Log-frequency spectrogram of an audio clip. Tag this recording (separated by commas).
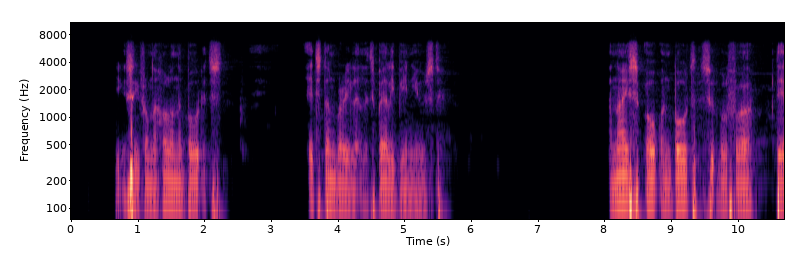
Speech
